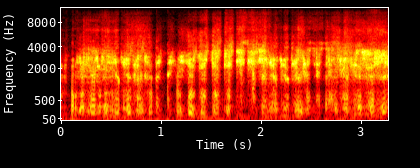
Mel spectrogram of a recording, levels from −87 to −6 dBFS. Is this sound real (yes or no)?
no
